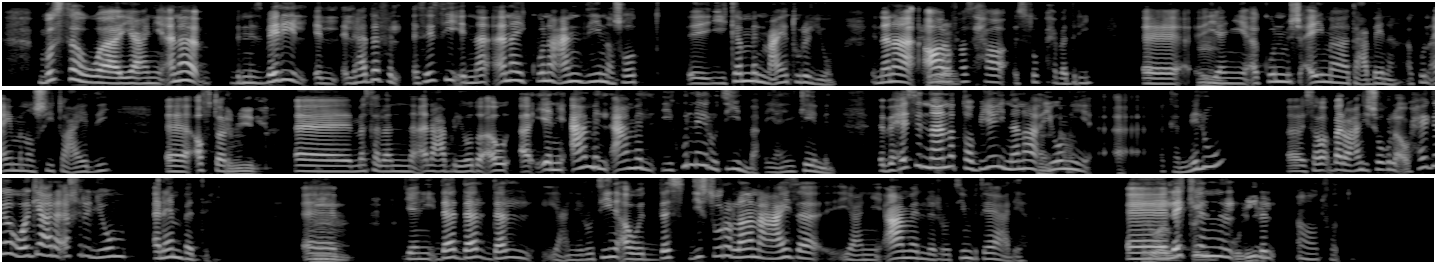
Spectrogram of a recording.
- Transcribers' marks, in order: tapping; unintelligible speech; in English: "روتين"; unintelligible speech; in English: "روتيني"; in English: "الروتين"
- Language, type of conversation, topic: Arabic, advice, إزاي أقدر أبني روتين صباحي ثابت ومايتعطلش بسرعة؟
